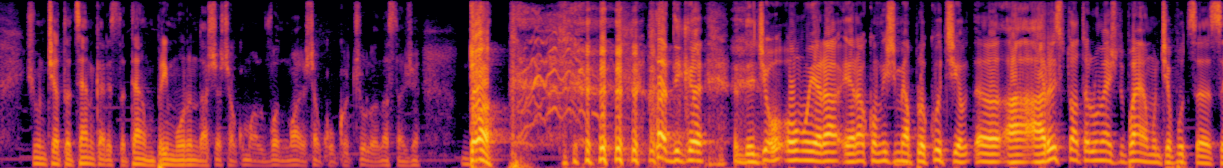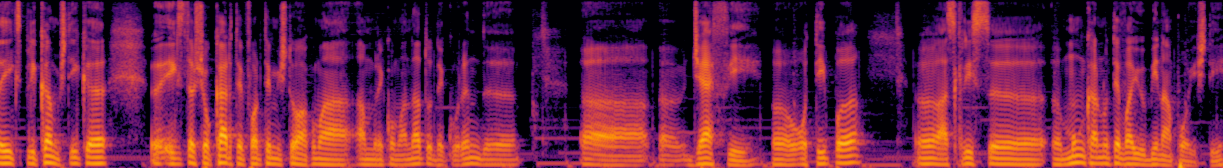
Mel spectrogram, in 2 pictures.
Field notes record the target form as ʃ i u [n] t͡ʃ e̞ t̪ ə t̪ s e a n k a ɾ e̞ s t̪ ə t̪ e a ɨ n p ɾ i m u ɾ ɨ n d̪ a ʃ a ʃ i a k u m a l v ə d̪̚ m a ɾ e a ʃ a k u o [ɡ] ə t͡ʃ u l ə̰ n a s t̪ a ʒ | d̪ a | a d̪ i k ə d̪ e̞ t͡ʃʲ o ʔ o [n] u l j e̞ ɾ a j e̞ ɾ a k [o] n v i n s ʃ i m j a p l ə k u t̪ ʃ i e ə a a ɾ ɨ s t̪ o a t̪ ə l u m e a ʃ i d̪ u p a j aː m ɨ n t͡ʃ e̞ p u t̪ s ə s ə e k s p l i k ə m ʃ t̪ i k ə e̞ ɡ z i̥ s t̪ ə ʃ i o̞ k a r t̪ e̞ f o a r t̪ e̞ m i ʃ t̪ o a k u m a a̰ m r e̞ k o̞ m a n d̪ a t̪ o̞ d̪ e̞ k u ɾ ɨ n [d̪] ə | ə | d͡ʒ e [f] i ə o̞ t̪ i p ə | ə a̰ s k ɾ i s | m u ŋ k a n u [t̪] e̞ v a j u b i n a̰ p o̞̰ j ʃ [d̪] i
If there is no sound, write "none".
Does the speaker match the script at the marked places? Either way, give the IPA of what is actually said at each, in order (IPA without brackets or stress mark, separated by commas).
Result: n, k, m, o, d̪, f, t̪, t̪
